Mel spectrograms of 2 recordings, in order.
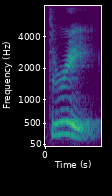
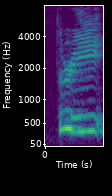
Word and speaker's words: three: No caso do número 3, a gente tem o TH, né? Então a gente fala three. Agora a árvore é mais simples, né? Tree, tree. Three and tree são coisas diferentes.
